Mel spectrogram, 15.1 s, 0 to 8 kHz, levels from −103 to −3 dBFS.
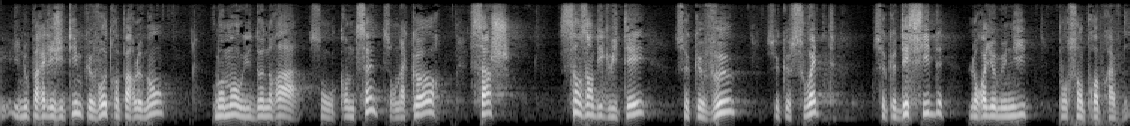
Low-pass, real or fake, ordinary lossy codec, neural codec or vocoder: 7.2 kHz; real; none; none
